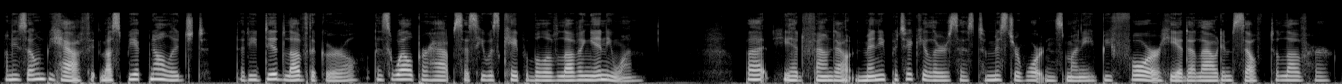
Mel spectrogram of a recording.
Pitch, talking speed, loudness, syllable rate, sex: 195 Hz, 195 wpm, -19 LUFS, 5.6 syllables/s, female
